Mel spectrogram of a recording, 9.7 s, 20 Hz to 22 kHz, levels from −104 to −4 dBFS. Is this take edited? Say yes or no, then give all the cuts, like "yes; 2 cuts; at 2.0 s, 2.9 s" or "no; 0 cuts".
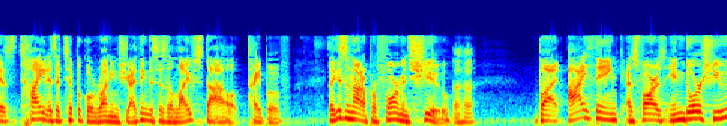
no; 0 cuts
